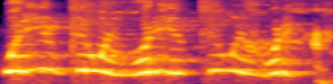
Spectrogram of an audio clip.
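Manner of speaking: put-on very high, repeated screaming. Retelling own screaming while watching a football game, re-enacting own screaming.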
